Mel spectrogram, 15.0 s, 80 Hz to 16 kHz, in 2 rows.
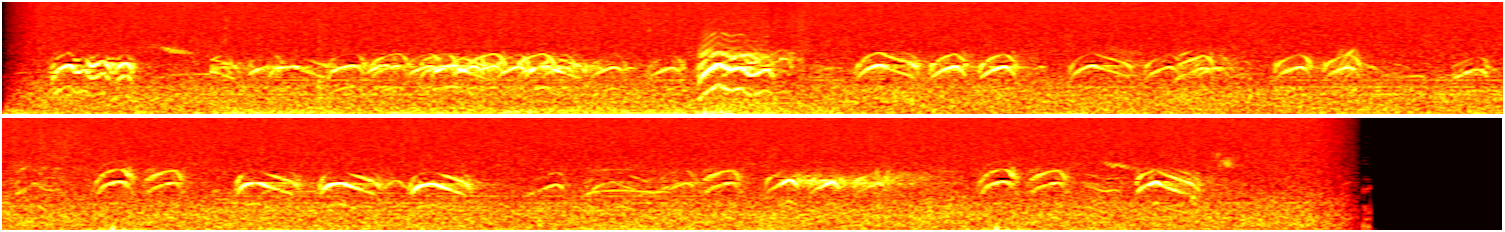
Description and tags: Flock of pinyon jays around a bird feeder near Bozeman, MT (Feb 2010). Wind in background. Recorded with a shotgun mic and a Zoom H4n.
field-recording, bird, pinyon-jay, jay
